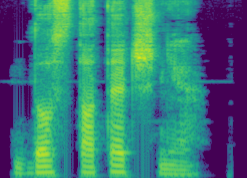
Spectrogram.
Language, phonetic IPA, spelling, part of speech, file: Polish, [ˌdɔstaˈtɛt͡ʃʲɲɛ], dostatecznie, adverb, Pl-dostatecznie.ogg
